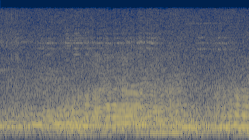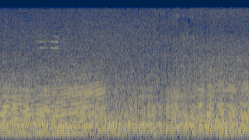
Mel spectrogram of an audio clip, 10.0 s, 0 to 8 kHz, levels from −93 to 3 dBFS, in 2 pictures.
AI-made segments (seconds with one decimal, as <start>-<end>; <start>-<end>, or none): 7.7-8.9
